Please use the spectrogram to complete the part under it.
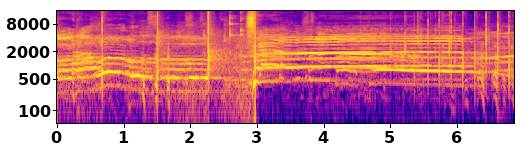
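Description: Several women sing together loudly in a room with a slight echo.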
